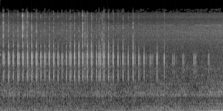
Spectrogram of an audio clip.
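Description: Magnetic stir bar spinning in a glass beaker on a stir plate, clicking against the glass in a quick, even ticking of about a dozen a second. The ticking thins out and stops about three seconds in as the stirring ends.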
